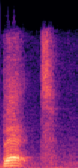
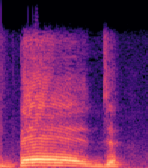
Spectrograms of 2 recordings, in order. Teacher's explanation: bed has a voiced d ending it's not bet with an unvoiced T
